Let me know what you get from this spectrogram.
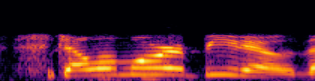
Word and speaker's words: Stella Morabito: Uh, Stella, uh, first of all, thank you for joining us, and secondly, did I get that last name pronunciation right? Because I was trying to get it right, and I thought I was doing good, and now I'm not sure if I am or not. – Oh no, no, Tim! Thanks so much for having me on. No, you it, you you pronounce it just fine, perfectly. Stella Morabito, that's right.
